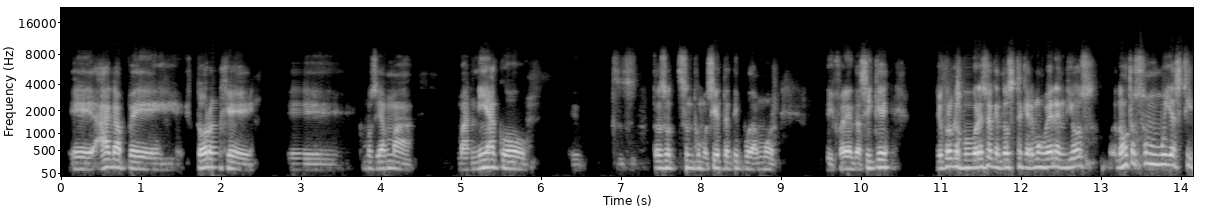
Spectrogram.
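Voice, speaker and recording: A man's voice: medium pitch, no room sound. A man, a pastor, teaching a Bible class in a loose, conversational way, often asking the listener questions and chuckling as he goes. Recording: dull dry lo-fi sound.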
